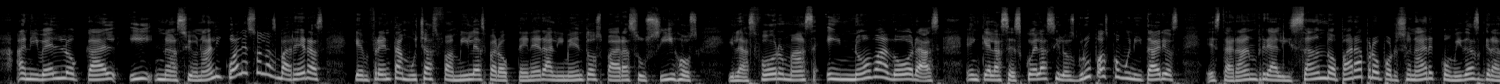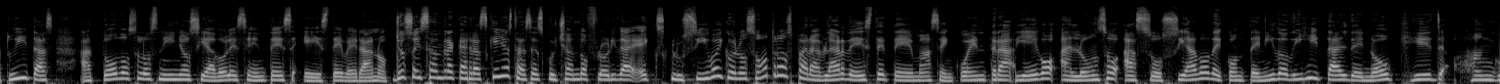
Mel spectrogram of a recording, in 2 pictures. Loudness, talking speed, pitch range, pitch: -27 LUFS, 150 wpm, 200-250 Hz, 225 Hz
